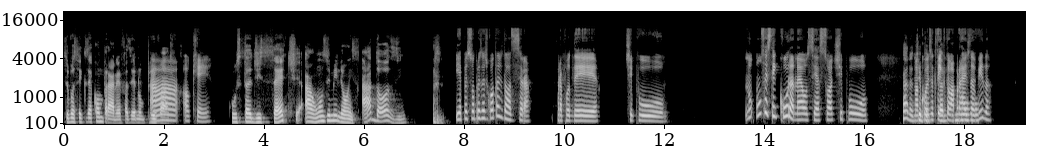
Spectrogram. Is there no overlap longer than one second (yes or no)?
no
